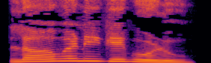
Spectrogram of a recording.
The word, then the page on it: ಲಾವಣಿಗೆಗೊಳು: lāvaṇigegoḷu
